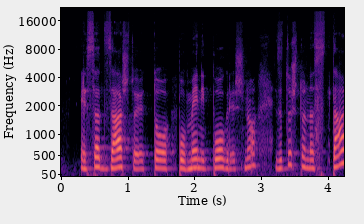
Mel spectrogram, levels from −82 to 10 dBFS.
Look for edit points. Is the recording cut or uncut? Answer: cut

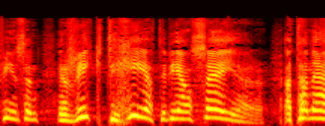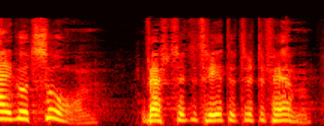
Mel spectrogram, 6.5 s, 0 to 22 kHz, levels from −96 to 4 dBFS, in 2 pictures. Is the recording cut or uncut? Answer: cut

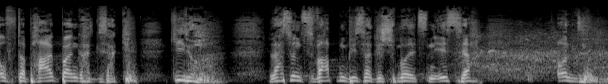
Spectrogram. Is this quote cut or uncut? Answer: uncut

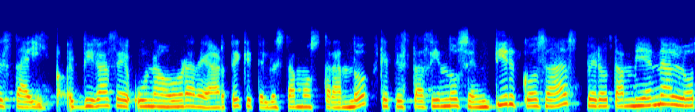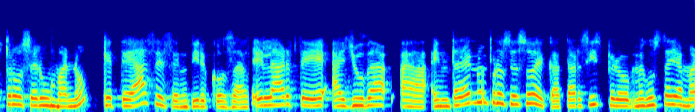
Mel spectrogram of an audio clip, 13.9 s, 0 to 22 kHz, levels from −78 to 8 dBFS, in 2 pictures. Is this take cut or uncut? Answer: uncut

